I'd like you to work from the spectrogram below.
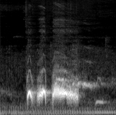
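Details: Local tekukur, a spotted dove, calling to lure other doves: two short coos followed by one long, rolling coo, then a faint trailing tone over a steady low hum.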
